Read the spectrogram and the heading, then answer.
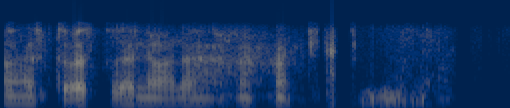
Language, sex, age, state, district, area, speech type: Sanskrit, male, 18-30, West Bengal, Cooch Behar, rural, conversation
